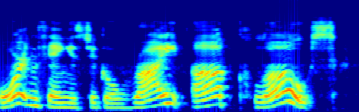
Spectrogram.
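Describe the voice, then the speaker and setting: A woman's put-on character voice at a medium pitch. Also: fairly slow pace. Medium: read story.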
